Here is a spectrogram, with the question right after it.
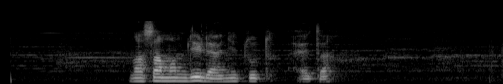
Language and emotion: Russian, neutral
